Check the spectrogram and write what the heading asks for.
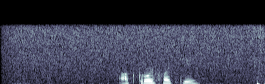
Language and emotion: Russian, neutral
